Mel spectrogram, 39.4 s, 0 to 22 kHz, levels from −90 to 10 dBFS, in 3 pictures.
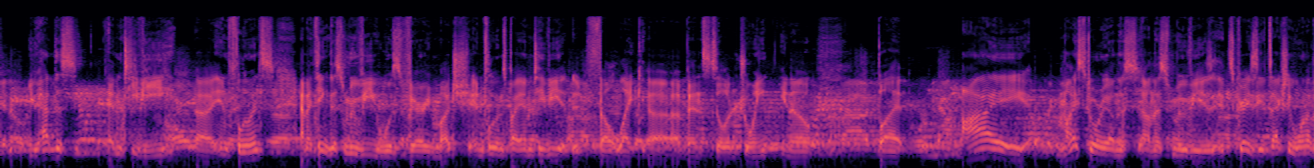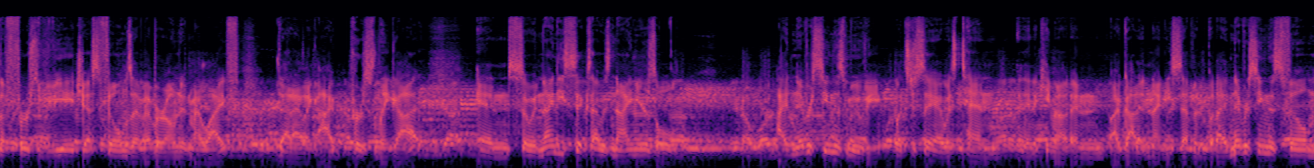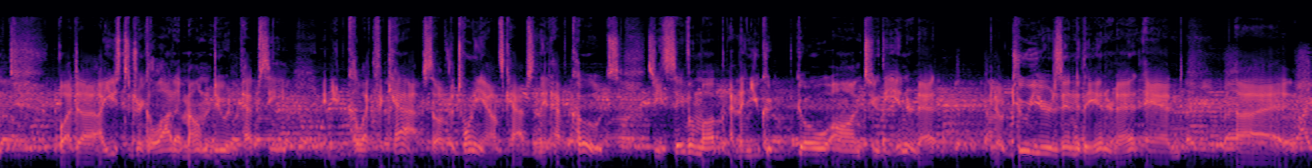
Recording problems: thin; very; fading below 350 Hz
squashed, flat; heavily, background pumping
echo of what is said; faint; throughout; 240 ms later, 20 dB below the speech
background chatter; loud; throughout; 2 voices, 7 dB below the speech

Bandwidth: 15 kHz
